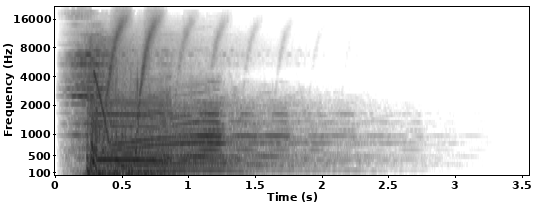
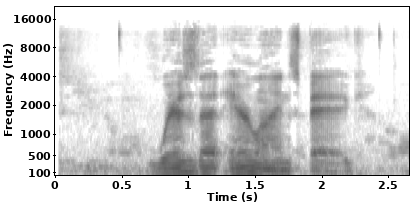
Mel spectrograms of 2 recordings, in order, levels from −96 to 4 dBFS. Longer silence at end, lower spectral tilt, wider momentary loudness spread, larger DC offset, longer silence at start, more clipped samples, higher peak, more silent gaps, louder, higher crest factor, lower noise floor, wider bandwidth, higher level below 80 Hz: first, 1.8 s vs 0 s; second, -3.5 dB/octave vs -5 dB/octave; about the same, 22 LU vs 20 LU; neither; about the same, 0.05 s vs 0.05 s; neither; first, 0 dBFS vs -18 dBFS; neither; first, -14 LUFS vs -35 LUFS; about the same, 18 dB vs 20 dB; first, -82 dBFS vs -55 dBFS; first, over 20 kHz vs 14.5 kHz; first, -34 dBFS vs -64 dBFS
